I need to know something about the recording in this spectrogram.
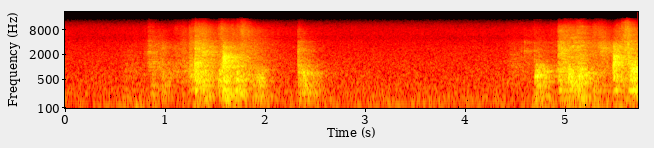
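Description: A young man speaks quietly and close to a microphone.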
